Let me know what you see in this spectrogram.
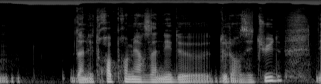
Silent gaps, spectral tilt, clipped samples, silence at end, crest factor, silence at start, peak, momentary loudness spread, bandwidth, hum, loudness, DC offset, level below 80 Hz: none; -6.5 dB/octave; under 0.1%; 0 s; 18 dB; 0 s; -8 dBFS; 11 LU; over 20 kHz; none; -27 LUFS; under 0.1%; -58 dBFS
